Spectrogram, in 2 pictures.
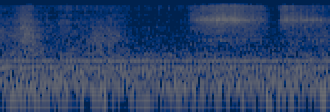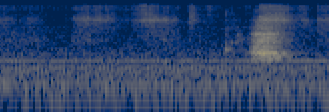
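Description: Felt-tip marker writing on chart paper, a few faint scratchy strokes over a steady low electrical hum, with a short breath just before the end.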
